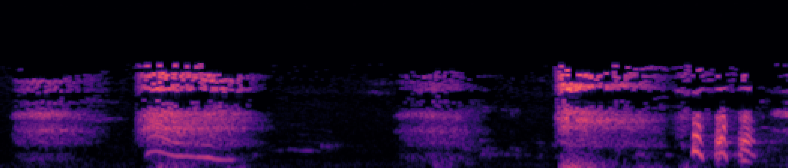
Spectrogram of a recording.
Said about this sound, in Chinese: 打个哈欠吧，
